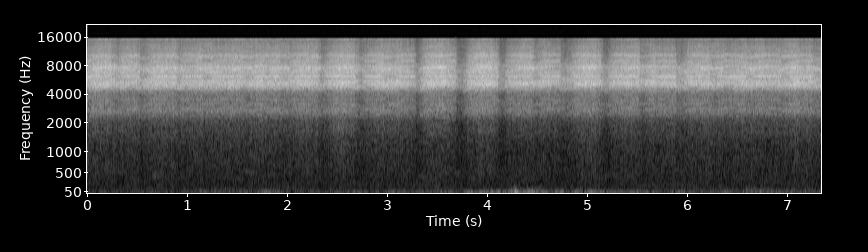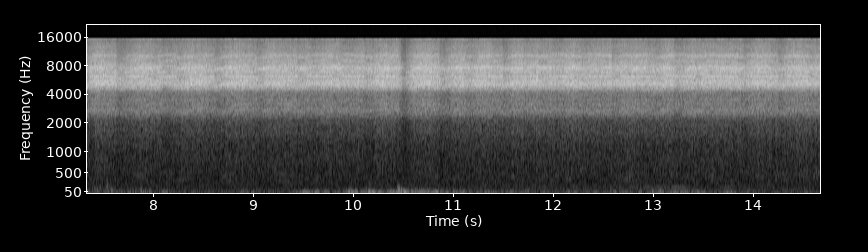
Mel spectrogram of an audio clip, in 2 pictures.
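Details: Chorus of Cretan cicadas in a street in Ierapetra, Crete, Greece: a dense, continuous high buzzing hiss, steady in loudness throughout with faint brief pulsing dips, and a low rumble of street noise underneath.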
